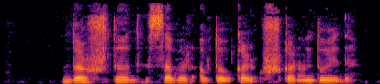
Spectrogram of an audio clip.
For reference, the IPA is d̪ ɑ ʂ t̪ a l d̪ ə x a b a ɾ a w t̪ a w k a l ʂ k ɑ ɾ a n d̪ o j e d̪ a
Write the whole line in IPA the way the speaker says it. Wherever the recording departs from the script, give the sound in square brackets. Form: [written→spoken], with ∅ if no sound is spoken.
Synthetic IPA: d̪ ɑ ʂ t̪ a [l→∅] d̪ ə [x→s] a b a ɾ a w t̪ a w k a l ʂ k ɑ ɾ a n d̪ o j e d̪ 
